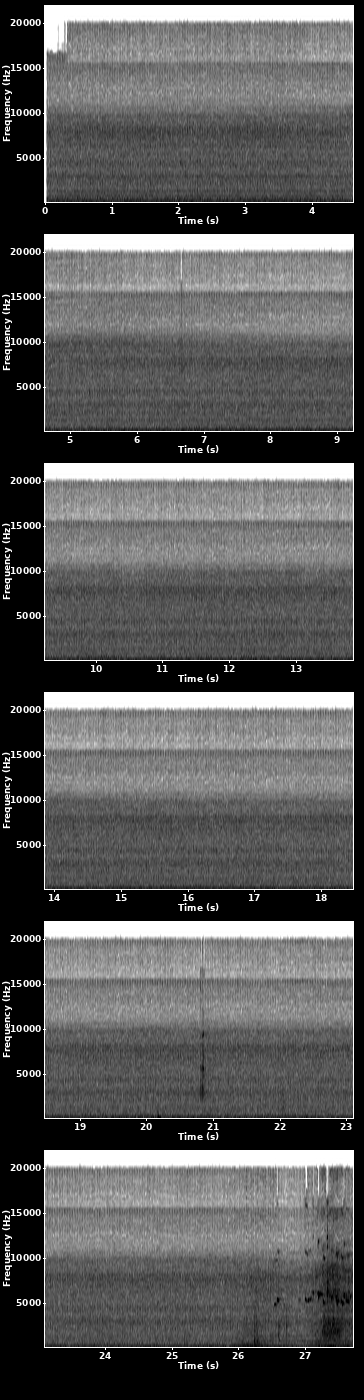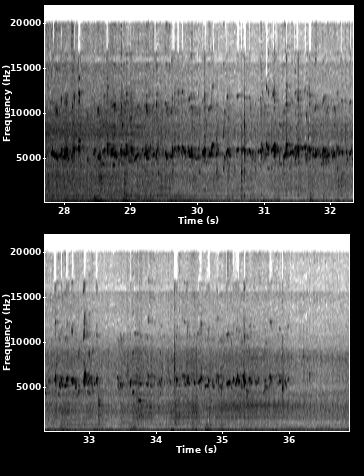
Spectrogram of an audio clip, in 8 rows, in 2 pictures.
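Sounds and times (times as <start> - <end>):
skid steer engine running: 0.0 - 36.9
knocks and clatter: 19.6 - 22.4, 26.1 - 36.0.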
